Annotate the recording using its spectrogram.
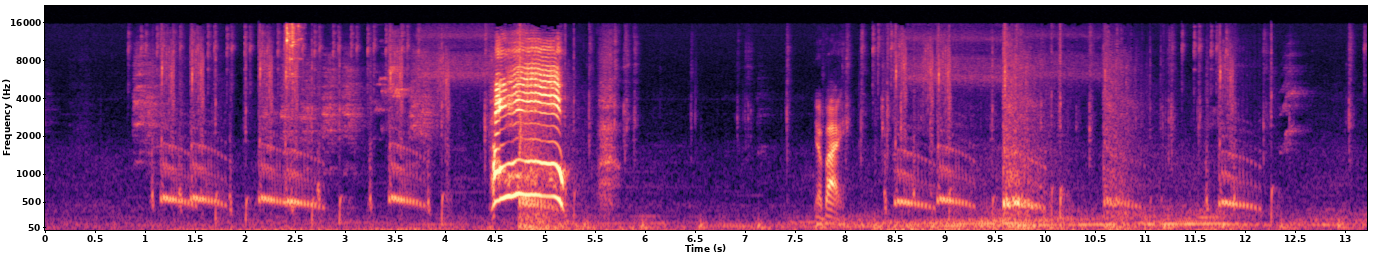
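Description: Cartoonish crows caw in short bursts.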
